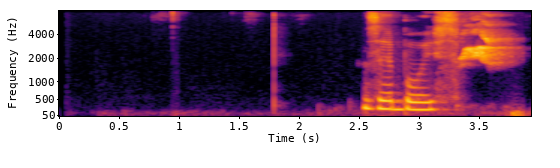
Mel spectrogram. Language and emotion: Russian, neutral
